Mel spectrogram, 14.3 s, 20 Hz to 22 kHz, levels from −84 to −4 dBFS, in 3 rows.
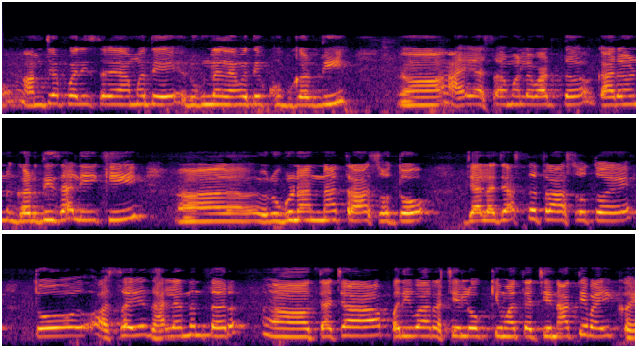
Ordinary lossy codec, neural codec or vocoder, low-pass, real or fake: none; none; 7.2 kHz; real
